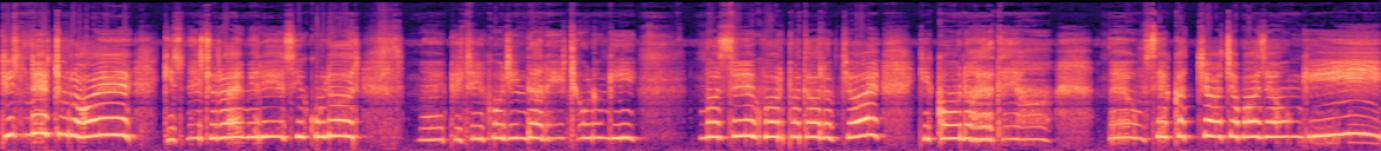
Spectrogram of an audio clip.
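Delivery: very high, drawn-out, furious witch voice. The storyteller voices the witch returning home at dawn, very angry: furious witch. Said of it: "सुबह होते ही जब [name] अपने घर में आती है तो वह देखती है और वह बहुत ही गुस्सा हो जाती है / सुबह होते ही जब [name] अपने घर में आती है तो वह देखती है और वह बहुत ही गुस्सा हो जाती है".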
